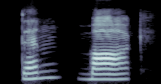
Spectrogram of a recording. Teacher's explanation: So the R creates a special sound for the vowel and creates kind of a diphthong.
